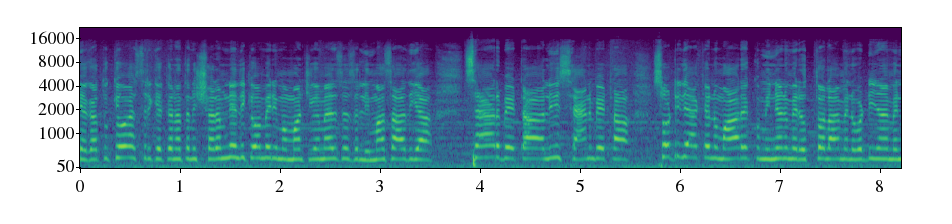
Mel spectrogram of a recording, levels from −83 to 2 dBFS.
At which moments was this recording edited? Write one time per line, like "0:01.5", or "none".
none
